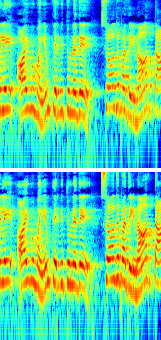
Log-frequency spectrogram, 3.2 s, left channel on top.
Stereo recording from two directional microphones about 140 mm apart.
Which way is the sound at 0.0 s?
30° right (ahead or behind).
